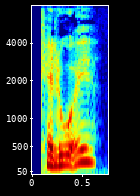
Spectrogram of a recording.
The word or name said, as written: kalorie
